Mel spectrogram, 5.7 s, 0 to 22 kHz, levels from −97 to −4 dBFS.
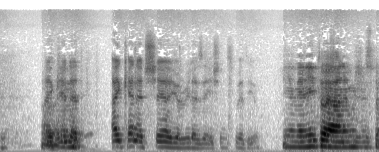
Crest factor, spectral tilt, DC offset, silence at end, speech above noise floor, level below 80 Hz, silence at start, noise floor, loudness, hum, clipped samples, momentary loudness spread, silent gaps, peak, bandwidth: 18 dB; -6.5 dB/octave; under 0.1%; 0 s; 37 dB; -54 dBFS; 0 s; -55 dBFS; -17 LUFS; none; under 0.1%; 22 LU; none; 0 dBFS; 17 kHz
